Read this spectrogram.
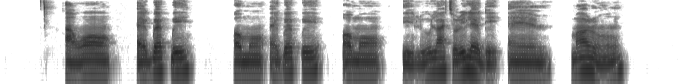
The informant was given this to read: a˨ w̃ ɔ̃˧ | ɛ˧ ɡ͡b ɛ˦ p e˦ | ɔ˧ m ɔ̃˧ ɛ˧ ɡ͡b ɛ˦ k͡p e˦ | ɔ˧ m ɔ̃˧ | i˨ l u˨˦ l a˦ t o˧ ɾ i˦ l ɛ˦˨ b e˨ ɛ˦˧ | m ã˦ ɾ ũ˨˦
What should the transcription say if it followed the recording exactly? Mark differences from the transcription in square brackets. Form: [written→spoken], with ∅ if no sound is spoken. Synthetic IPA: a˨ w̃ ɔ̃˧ | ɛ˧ ɡ͡b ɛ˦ [p→k͡p] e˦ | ɔ˧ m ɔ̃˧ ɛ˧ ɡ͡b ɛ˦ k͡p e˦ | ɔ˧ m ɔ̃˧ | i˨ l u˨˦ l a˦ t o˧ ɾ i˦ l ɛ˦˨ [b→d] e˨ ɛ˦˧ | m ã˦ ɾ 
